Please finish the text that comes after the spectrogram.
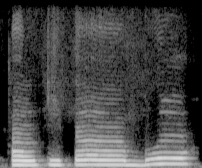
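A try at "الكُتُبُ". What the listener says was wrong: Alkitab, taknya panjang. Tapi kalau taknya tidak panjang berarti ini bukan Alkitab, tetapi Al-Kutub. Ya, Al-Kutub. Ya, Al-Kutubu. Ya, Al-Kutubu itu bentuk jamak. Jamak dari kata Al-Kitabu.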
